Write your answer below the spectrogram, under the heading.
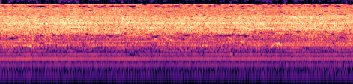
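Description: An engine running at a constant speed: a steady, unchanging drone over a hiss, with voices in the background.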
